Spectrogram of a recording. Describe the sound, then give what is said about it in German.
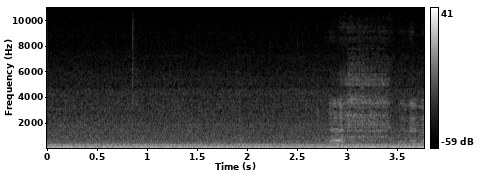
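Steady low engine rumble and road noise from inside a moving car, constant and fairly loud throughout, with a brief higher whine or chime near the end. “Ich habe hier gerade einen Verrückten vor mir, also ein bisschen vorsichtiger fahren.”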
